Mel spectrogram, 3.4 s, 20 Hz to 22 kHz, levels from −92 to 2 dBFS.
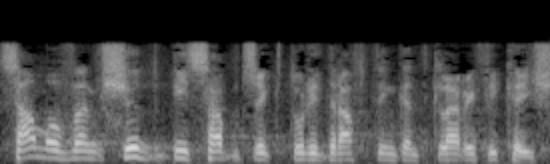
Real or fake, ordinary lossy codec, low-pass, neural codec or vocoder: real; none; 7.2 kHz; none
